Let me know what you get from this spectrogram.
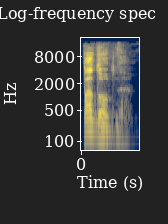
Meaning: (adverb) likewise (in like manner); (determiner) short neuter singular of подо́бный (podóbnyj)
- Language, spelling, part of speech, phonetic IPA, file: Russian, подобно, adverb / determiner, [pɐˈdobnə], Ru-подобно.ogg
